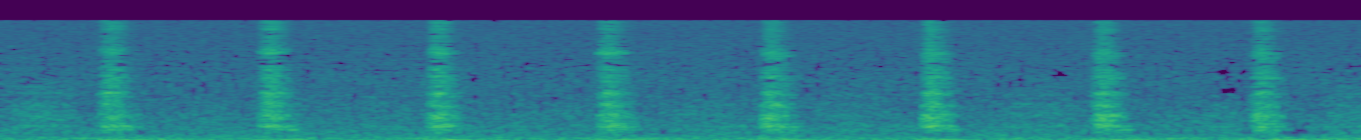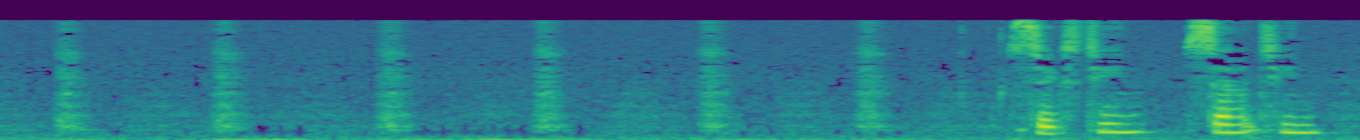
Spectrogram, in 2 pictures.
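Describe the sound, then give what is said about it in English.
Rapid breath-of-fire breathing exercise: many short, forceful nasal exhalations in a steady, quick rhythm, followed near the end by a voice speaking. “And out. One more time. Letting go to breathe in.”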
